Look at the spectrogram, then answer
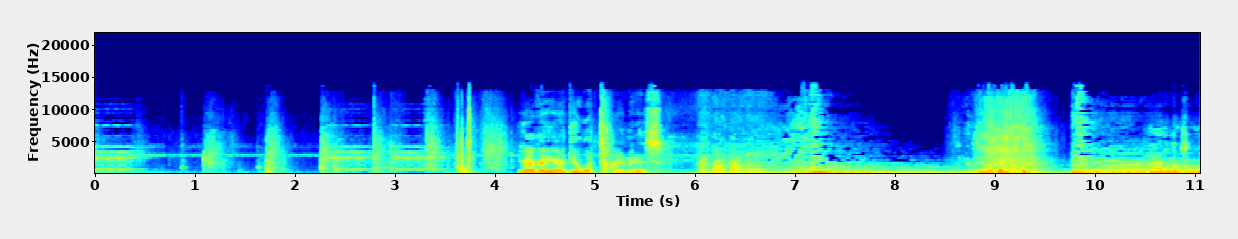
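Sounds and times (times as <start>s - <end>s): telephone ringing: 0.0s - 0.7s, 2.3s - 3.7s.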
